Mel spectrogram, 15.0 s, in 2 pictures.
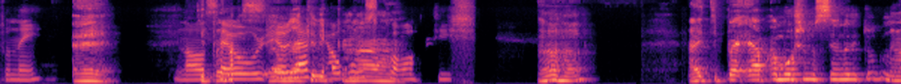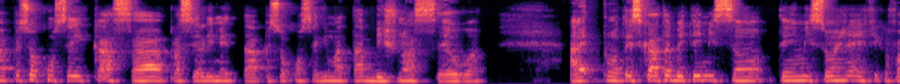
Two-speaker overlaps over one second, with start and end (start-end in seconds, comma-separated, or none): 1.6-3.4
